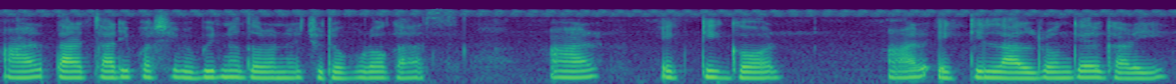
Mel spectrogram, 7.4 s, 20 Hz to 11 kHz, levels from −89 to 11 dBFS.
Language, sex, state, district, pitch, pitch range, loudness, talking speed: Bengali, female, Assam, Hailakandi, 205 Hz, 195-210 Hz, -18 LUFS, 120 wpm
